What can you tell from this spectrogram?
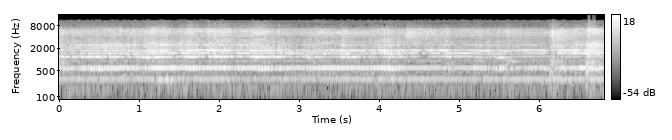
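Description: Spindle of a 4-axis CNC wood router running at a steady high whine, its small carving bit cutting into a wooden furniture leg turned on the rotary axis.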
